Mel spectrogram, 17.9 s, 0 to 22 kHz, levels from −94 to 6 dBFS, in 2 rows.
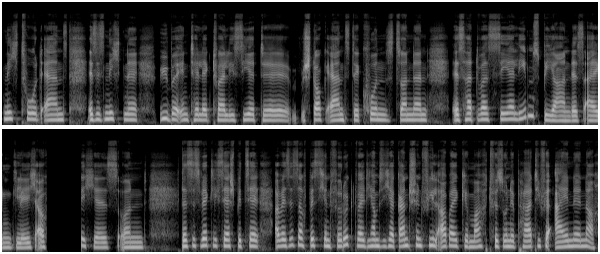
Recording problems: audio cutting out; at 9.5 s for 0.5 s

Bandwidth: 14.5 kHz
